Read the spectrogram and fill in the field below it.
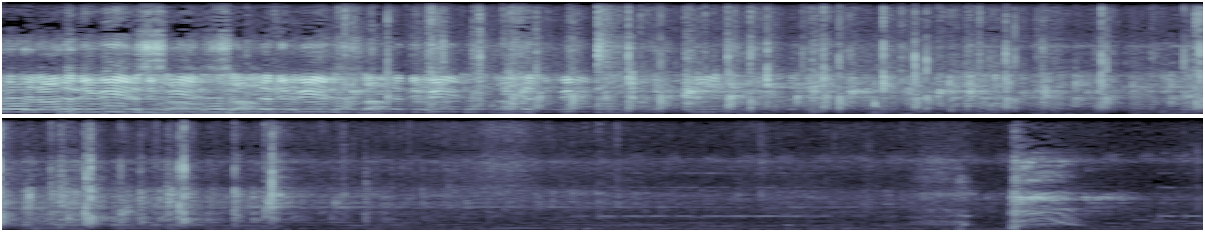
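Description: Audience applause at a pigeon fanciers' function in Faisalabad greets a chief organizer of the Faisalabad Pigeon Flying Association, loud and dense at first, then thinning into scattered claps and coughs, with a sharp knock near the end.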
